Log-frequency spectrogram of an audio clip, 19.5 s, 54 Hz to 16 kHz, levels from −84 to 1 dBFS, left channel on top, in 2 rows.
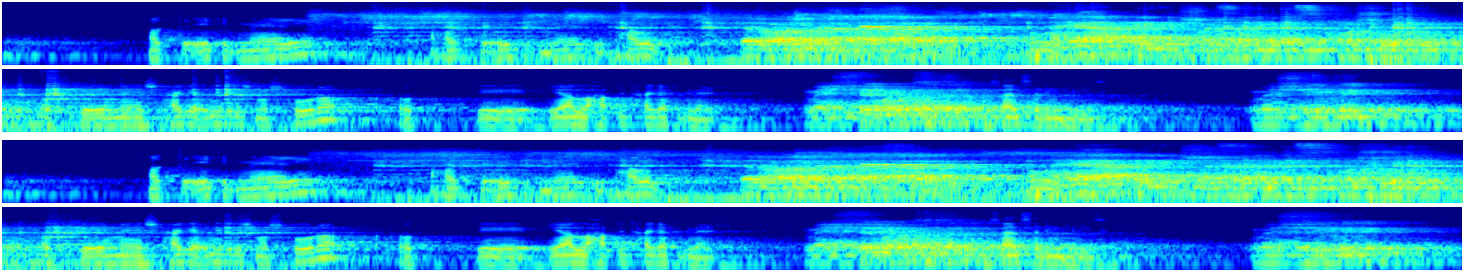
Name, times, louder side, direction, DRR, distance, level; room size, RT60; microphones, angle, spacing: voice 1, 1.0-2.2 2.9-4.5 6.8-7.1 10.0-12.0 12.4-12.5 12.9-14.5 16.4-17.0, right 1 dB, 10° right, 9 dB, 0.7 m, -38 dB
sound 1, 2.0-7.4, left 5 dB, 70° left, 3.8 m, -37 dB
sound 2, 2.4-11.8, left 2 dB, 45° left, 4.0 m, -44 dB
voice 2, 4.9-6.2 6.9-9.4 15.1-16.1 18.1-18.7, left 1 dB, 20° left, -8 dB, 5.7 m, -31 dB
30.0 x 20.0 x 5.5 m, 2.8 s
head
